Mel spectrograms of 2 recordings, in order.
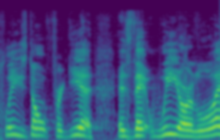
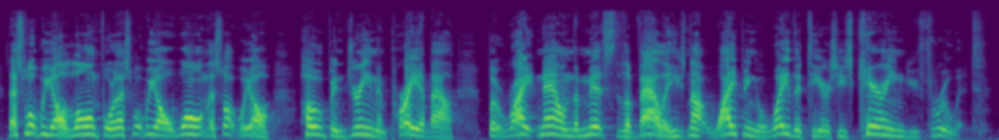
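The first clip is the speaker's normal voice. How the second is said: preaching build; 4 semitones higher, 3 dB louder than usual. Acted.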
